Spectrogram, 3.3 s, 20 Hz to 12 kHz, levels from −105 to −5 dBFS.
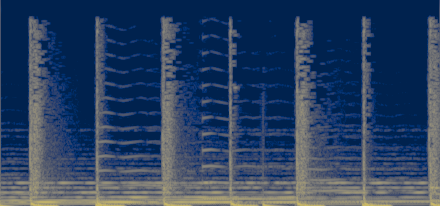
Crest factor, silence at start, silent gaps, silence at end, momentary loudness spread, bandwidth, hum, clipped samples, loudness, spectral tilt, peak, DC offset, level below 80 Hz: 14 dB; 0 s; none; 0 s; 3 LU; 11.5 kHz; none; under 0.1%; -33 LUFS; -6 dB/octave; -16 dBFS; under 0.1%; -34 dBFS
